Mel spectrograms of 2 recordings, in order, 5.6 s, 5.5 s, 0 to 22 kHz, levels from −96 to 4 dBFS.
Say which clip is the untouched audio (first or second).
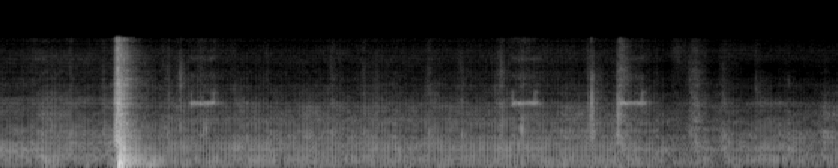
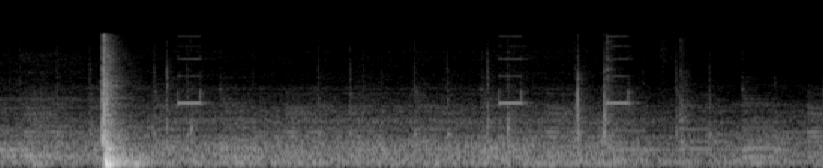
second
